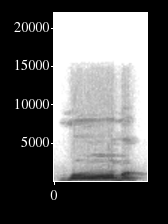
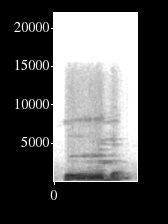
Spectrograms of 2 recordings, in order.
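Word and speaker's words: home: देखें होम दो कौन दो वोवेल के दरमियान एम जो है वो कांसोनेंट आ गया तो ई साइलेंट हो गया ओ अपनी लॉन्ग साउंड देगा होम होम इस तरह आर ओ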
